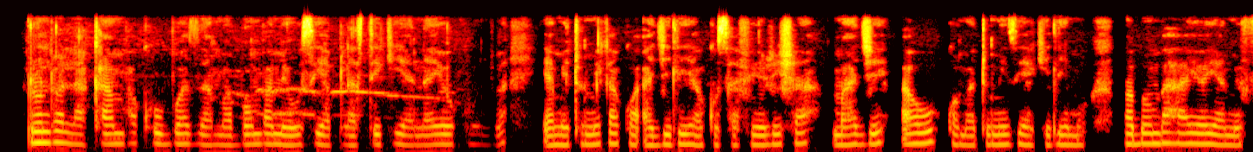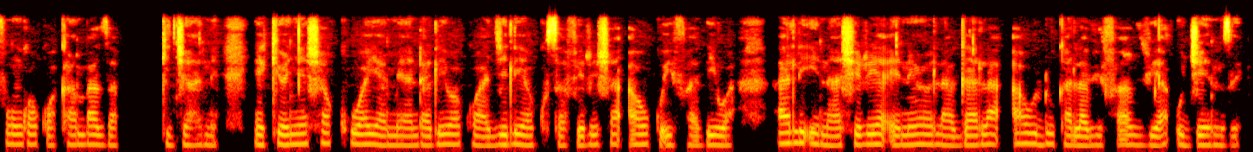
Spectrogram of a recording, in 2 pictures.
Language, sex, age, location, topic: Swahili, female, 25-35, Nairobi, government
